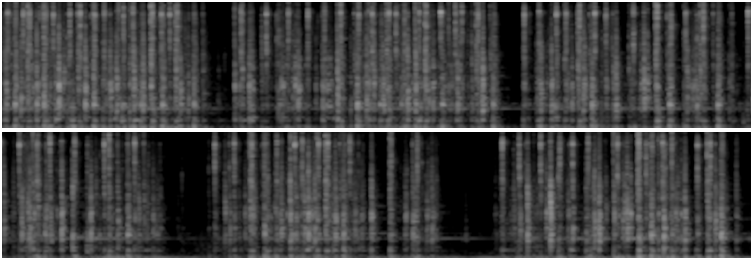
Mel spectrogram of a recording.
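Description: Fingertips and long acrylic nails type on a light-up, typewriter-style plastic mechanical keyboard with round plastic keycaps. Quick, bright clacking runs in bursts of rapid keystrokes, with short silent pauses between them.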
